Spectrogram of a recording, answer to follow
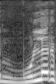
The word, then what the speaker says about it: Mulder: इसकी खोज की थी मुलर नाम के साइंटिस्ट ने, MULDER, लेकिन इसको प्रोनाउंस करते हैं तो डी साइलेंट हो जाता है, इसे मुलर बोल दिया जाता है।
